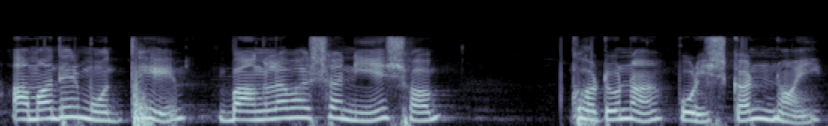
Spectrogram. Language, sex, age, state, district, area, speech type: Bengali, female, 18-30, West Bengal, Hooghly, urban, spontaneous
